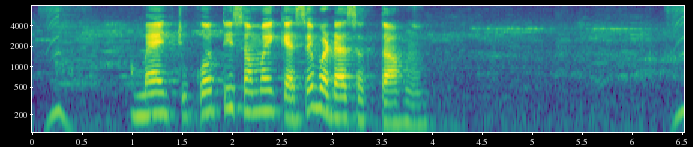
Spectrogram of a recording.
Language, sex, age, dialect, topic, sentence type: Hindi, female, 51-55, Marwari Dhudhari, banking, question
